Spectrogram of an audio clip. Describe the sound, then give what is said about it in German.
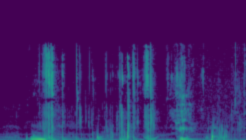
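Wet sipping and gulping sounds of someone drinking a sip of water, a few small slurps followed by swallows, with soft liquid clicks; no talking. “So, ich trinke jetzt einen Schluck.”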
